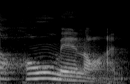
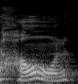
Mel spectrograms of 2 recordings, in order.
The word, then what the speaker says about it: hone: The expression is hone in on. So make sure you get that both in pronunciation, hone, and in spelling as well.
